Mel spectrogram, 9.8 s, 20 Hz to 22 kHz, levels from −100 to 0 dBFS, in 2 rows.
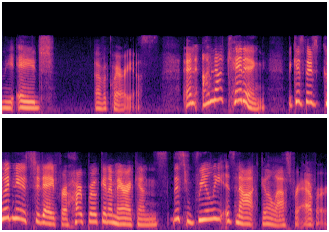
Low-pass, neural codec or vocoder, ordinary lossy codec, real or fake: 7.2 kHz; none; AAC, 32 kbps; real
